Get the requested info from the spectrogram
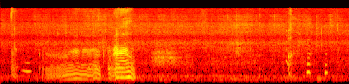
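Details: A West Highland White Terrier puppy playing with a person gives a rough, wavering growl that rises into a brief strained burst.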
